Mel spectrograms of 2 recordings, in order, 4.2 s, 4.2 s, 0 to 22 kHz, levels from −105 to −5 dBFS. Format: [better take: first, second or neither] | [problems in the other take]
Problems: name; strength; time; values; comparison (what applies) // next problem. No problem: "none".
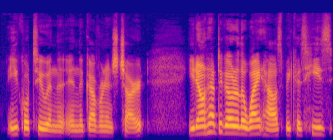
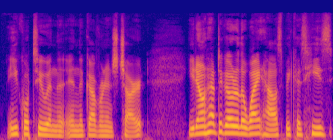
second | thin; very; fading below 350 Hz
